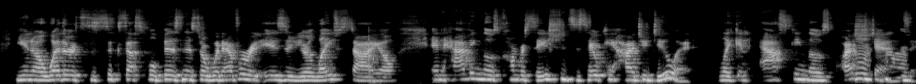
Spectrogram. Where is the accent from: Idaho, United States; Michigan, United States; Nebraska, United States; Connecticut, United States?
Idaho, United States; moved away; also born or lived in Massachusetts; I grew up in Idaho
